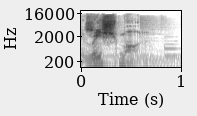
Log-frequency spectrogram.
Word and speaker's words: Richemont: But again, it, it, we are supposed to pronounce it French. – So this one is supposed to be Richemont. Richemont. Yeah, it's it's supposed to be like that.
